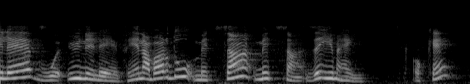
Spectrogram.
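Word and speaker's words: médecin: طيب وعندي مهن برضو ما بتتغيرش خالص زي كلمة ميدسان، ميدسان ميدسان اهو ميدسان مي دو سان، بس انا لما اجي بنطق فبقول ميدسان على بعضه.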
